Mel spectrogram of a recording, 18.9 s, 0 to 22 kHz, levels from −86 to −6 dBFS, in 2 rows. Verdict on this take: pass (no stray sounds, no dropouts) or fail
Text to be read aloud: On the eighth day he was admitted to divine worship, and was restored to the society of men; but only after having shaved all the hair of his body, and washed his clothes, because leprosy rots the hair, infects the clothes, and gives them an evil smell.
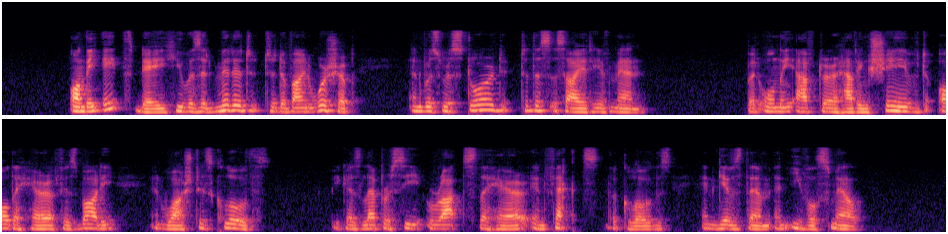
pass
